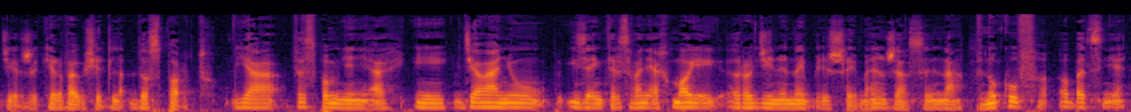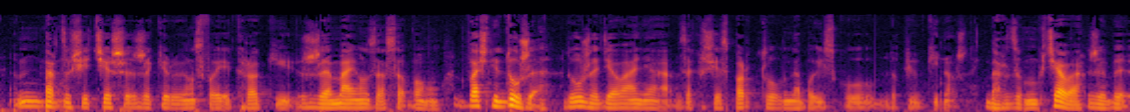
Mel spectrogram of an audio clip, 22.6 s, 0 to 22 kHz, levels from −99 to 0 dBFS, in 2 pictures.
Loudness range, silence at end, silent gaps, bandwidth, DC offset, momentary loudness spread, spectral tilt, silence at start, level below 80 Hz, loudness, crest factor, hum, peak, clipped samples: 4 LU; 0 s; none; 13.5 kHz; under 0.1%; 12 LU; -5.5 dB/octave; 0 s; -52 dBFS; -28 LUFS; 22 dB; none; -6 dBFS; under 0.1%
